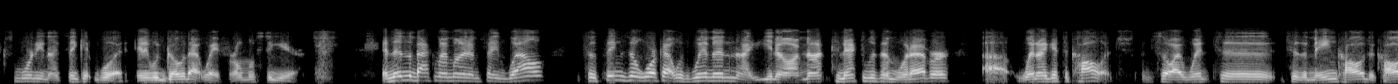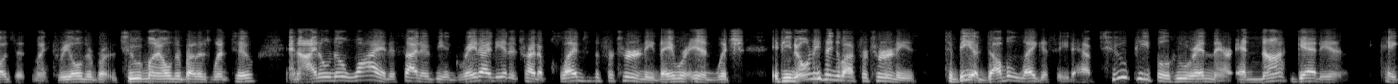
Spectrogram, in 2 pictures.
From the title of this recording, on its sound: Monday Noon Phone Speaker Series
